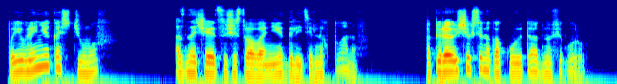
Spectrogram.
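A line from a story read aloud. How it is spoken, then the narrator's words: Calm explanation. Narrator (Russian): спокойно объяснил Сантьяго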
